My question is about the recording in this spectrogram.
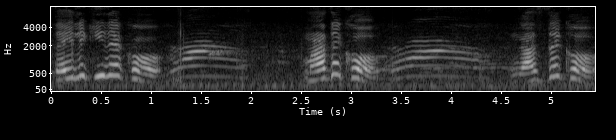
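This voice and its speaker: A woman talking baby talk to her pet cat at home, asking gentle sing-song questions. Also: very high voice, animated, slow, noisy background. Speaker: cat owner. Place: home with cats.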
